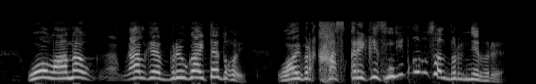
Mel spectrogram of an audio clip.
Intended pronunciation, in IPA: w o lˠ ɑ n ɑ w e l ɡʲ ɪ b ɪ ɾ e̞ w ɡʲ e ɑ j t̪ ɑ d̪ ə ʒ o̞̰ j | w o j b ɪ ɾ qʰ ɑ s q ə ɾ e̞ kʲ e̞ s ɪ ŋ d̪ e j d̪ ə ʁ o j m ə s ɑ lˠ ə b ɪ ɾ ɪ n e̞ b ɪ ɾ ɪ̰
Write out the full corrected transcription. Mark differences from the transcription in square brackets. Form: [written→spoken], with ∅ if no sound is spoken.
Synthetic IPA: w o lˠ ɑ n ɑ w [e→æ] l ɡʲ ɪ b ɪ ɾ e̞ w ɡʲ e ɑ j t̪ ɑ d̪ ə [ʒ→ʁ] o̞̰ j | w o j b ɪ ɾ qʰ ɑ s q ə ɾ e̞ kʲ e̞ s ɪ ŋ d̪ e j d̪ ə ʁ o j m ə s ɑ lˠ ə b ɪ ɾ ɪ n e̞ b ɪ ɾ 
